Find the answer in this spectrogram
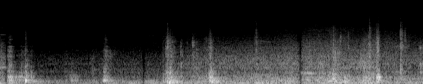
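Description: A person getting into a car's driver's seat: a series of short knocks and thumps with rustling, over a steady low rumble.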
